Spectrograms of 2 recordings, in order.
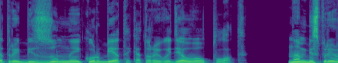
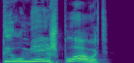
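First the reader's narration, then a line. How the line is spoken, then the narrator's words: Shout. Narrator (Russian): я крикнул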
